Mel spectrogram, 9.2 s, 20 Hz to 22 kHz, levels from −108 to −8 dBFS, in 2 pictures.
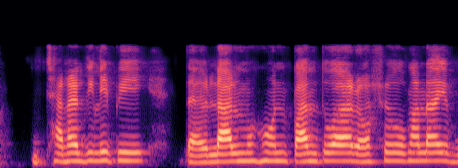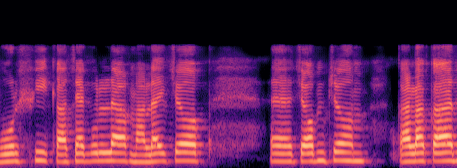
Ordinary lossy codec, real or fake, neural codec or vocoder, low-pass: none; fake; codec, 16 kHz, 4 kbps, X-Codec, HuBERT features, trained on general audio; 7.2 kHz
